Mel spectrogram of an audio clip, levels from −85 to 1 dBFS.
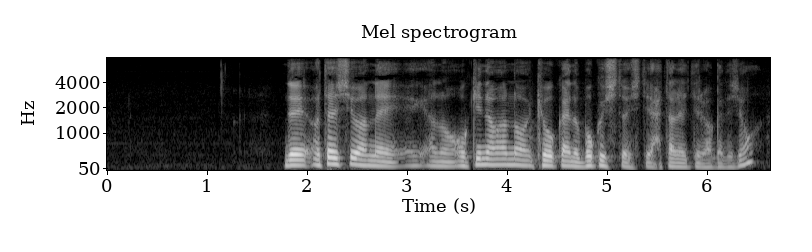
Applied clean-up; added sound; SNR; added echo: none; none; none; none.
